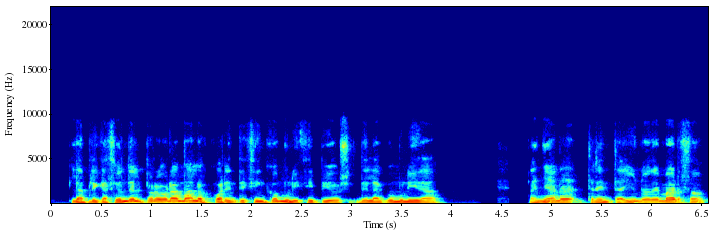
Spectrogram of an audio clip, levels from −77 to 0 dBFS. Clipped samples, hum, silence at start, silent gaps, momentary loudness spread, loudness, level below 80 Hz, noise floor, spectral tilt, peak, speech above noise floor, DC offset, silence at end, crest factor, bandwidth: under 0.1%; none; 0.2 s; none; 5 LU; -17 LUFS; -54 dBFS; -66 dBFS; -8.5 dB/octave; -4 dBFS; 49 dB; under 0.1%; 0.05 s; 14 dB; 9.2 kHz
